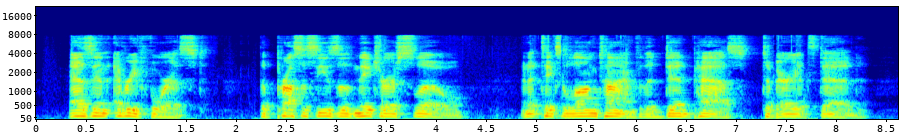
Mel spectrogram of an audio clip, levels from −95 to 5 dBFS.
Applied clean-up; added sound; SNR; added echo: neural separator model SepFormer DNS4.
